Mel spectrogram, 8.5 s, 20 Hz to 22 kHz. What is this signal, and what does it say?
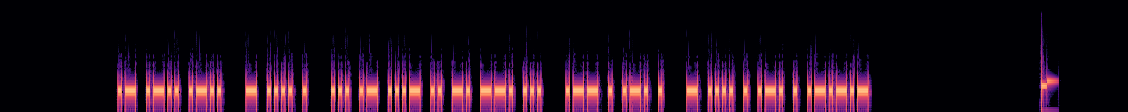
Morse code, heard as a keyed tone, about 44 wpm, 700 Hz. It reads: ALL THE SAVINGS WERE THERE.
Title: Sentences from Top 1200 Words 45wpm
